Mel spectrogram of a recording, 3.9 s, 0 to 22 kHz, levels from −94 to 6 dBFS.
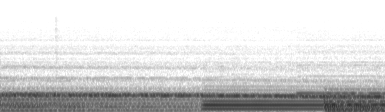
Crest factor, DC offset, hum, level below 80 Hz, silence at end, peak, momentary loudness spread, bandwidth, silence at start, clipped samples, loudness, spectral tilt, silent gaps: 16 dB; under 0.1%; none; -36 dBFS; 0 s; -6 dBFS; 8 LU; 2 kHz; 0 s; under 0.1%; -22 LUFS; -13.5 dB/octave; none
